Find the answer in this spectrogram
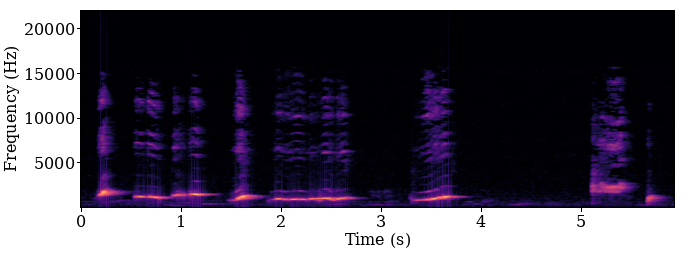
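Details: A noisy pet African grey parrot gives a run of clear whistled notes, some flat and some rising or sliding, in short phrases separated by brief pauses, ending with two higher, shorter notes; the room is otherwise quiet.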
